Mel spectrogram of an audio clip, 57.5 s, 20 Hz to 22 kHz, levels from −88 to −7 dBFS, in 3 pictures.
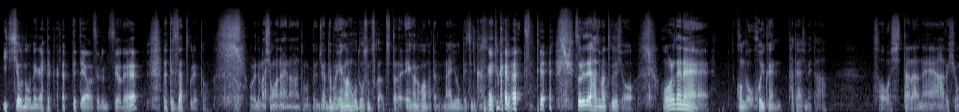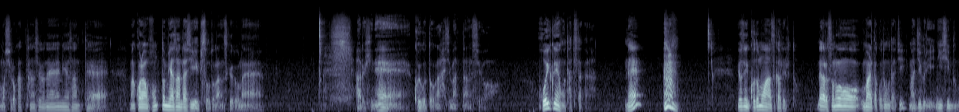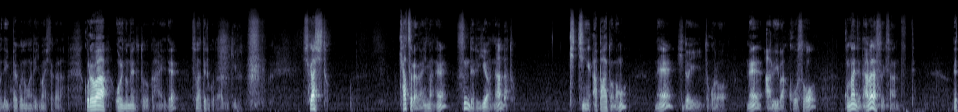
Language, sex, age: Japanese, male, 50-69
